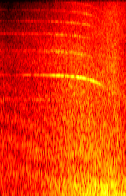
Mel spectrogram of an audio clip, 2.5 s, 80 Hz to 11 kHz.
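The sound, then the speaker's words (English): Jet aircraft roaring at JFK Airport's Terminal 7, a broad, steady engine rush that swells louder midway and holds, with no voices. “New York City's JFK Airport, Terminal 7.”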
